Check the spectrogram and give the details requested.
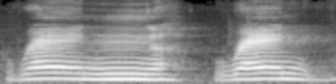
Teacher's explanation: can you feel the back of your tongue touching your soft palate · make sure that it's that it's velar and that you're not saying rand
